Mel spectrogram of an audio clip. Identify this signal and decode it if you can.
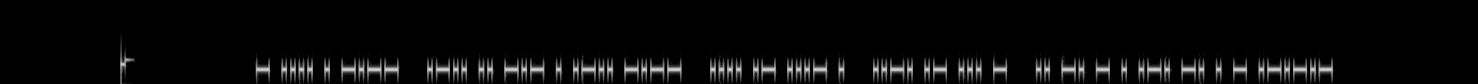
Morse code, heard as a keyed tone, about 28 wpm, 700 Hz. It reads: THEY LIKELY HAVE FAST INTERNET.
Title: Sentences from Top 1000 Words - Review Part 4 - 28wpm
